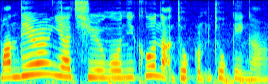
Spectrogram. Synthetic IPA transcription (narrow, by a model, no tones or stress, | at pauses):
mand̪eɾaŋjat͡ɕijɯŋonikʰona̰t̪ʰokɯmt̪ʰokeŋa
